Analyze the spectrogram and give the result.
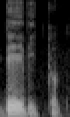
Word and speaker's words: D4VD: えー、続いてはですね、これ D4VD、 D4VD と書いてですね、デイビットって読むらしいんですけども、えー、デイビットのですね、えアルバムが 9 月 8 日に出ておりまして、あ、アルバムには EP だな。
